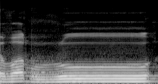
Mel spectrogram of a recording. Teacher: واو ساکن سے پہلے را پر پیش ہے اس لیے واو مدہ ہوگا، ان کو تھوڑا کھینچ کر پڑھیں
